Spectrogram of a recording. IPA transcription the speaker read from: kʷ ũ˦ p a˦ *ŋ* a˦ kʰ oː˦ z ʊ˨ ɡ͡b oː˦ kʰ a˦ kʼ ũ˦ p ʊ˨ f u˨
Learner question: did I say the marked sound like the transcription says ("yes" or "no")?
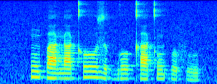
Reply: yes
